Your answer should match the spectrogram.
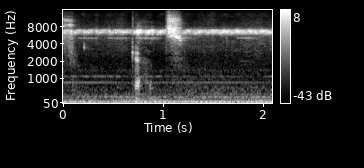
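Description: Crickets chirping in a steady, continuous high trill.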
